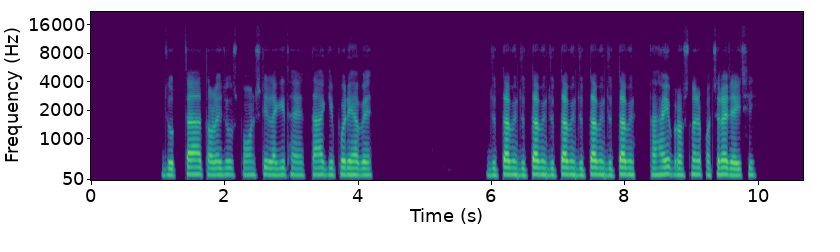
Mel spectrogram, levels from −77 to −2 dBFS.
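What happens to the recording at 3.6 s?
Nothing goes wrong at 3.6 s: the speech runs through that moment intact, with no dropout, click, distortion or other fault to be heard.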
